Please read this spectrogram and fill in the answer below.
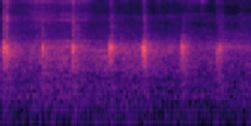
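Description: Hard-soled footsteps clicking on cobblestone paving, about three steps a second, over a low outdoor background hiss.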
